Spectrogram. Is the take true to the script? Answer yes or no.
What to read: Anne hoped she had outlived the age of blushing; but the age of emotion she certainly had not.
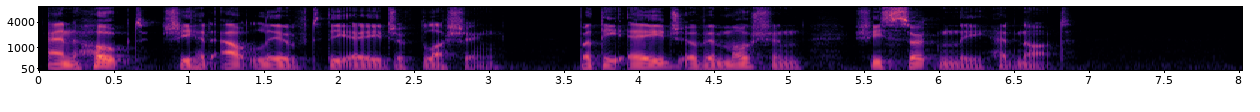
no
